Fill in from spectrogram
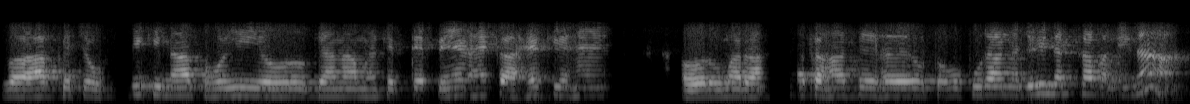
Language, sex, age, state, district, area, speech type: Hindi, male, 45-60, Uttar Pradesh, Sitapur, rural, conversation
